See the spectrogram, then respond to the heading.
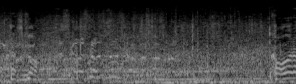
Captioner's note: shouting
